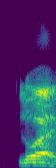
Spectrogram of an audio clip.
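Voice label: "keluai", Malay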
